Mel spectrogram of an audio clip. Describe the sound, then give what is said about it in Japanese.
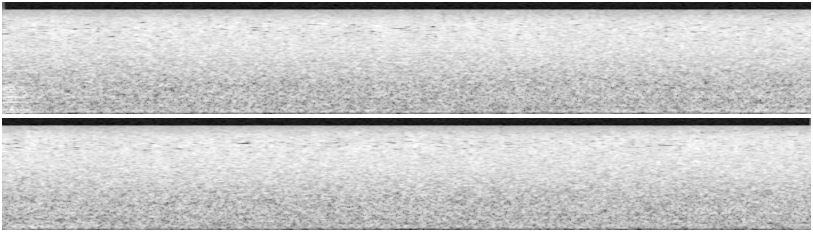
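Heavy rain from a thunderstorm squall in Singapore pours down in a steady, dense hiss that fills the whole clip without a break, with no voices. “そうそうでも確かに来る前にスコールが多いとは聞いてたんですよねうん土砂降り土砂降りですねなんかなんて表現したいんだろうバケツひっくり返す感じではないんですけど、うん、傘がないともう完全に濡れてる感じですね”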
